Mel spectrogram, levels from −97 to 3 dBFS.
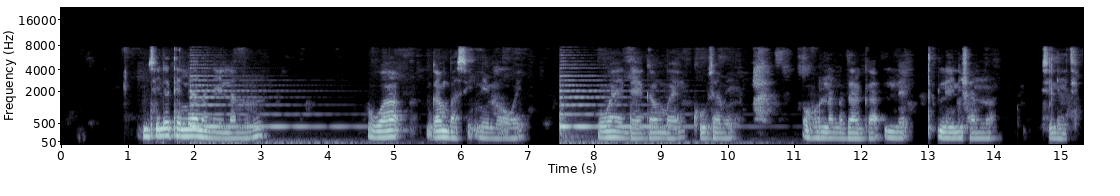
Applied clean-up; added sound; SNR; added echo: none; Piano; 6 dB; none.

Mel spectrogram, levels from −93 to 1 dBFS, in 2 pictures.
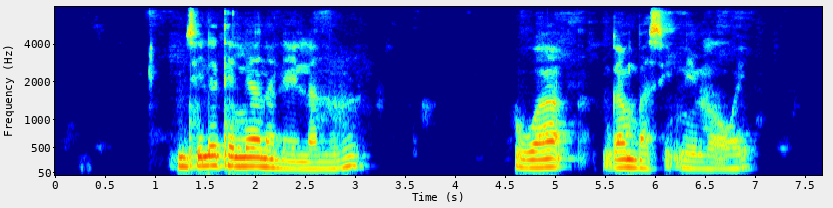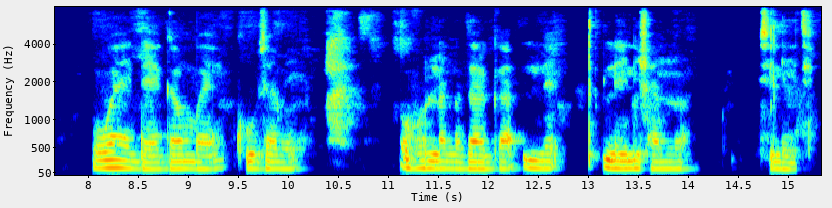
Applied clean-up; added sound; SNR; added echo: none; none; none; none.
